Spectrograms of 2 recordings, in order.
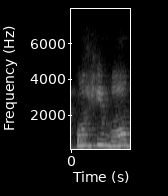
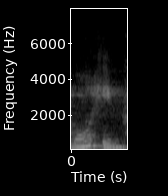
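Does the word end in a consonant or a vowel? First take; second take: vowel; consonant. First: The final m is followed by a vowel. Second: The final m closes the syllable, no vowel. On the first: The speaker calls it wrong. "মহিম বলতে পারবো না" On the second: The speaker calls it right. "হসন্ত আছে বলে ওটা আগের অক্ষর হি এর সাথে জুড়ে উচ্চারিত হবে হিম"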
